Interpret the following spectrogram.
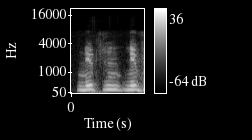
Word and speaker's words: Newfoundland: newfoundland newfoundland newfoundland newfoundland i try to say it like they would say it right it's newfoundland it's not newfoundland like most americans hey it's a new land we found look look at that it's new and it's found it's sound it's new oh hell come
